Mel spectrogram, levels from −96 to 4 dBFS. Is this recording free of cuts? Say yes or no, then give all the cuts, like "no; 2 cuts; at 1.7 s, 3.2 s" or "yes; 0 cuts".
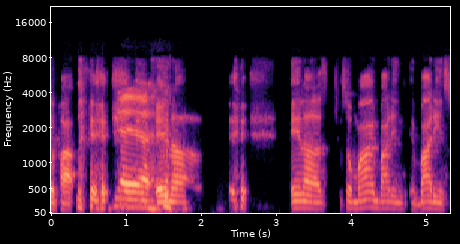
no; 1 cut; at 3.7 s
